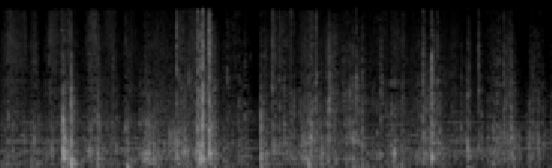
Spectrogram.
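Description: Cardboard shipping box being handled and opened by hand: the box slides on the table and its flaps are pulled, rustling and scraping, with two louder sharp cracks, about one second in and near three seconds in.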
